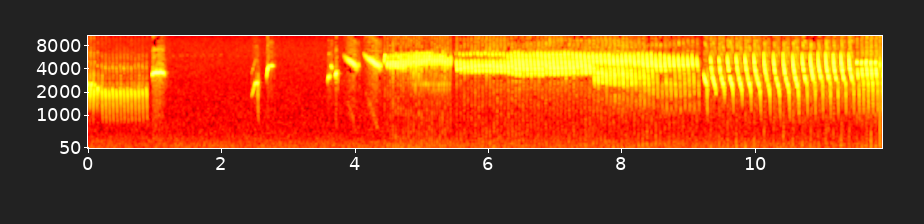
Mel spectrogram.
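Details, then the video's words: Canary masteran for young canaries: a low trill, scattered rising whistles and a pause, then a long shimmering high trill breaking into quick repeated down-slurred chirps. "KENARI MASTERAN buat pancigan kenari muda agar nggacor"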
